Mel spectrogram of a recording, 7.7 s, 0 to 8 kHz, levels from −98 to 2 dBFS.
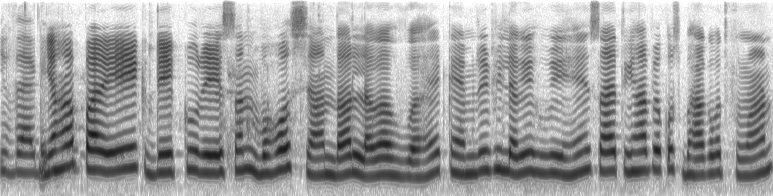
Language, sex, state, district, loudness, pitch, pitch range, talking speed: Hindi, male, Madhya Pradesh, Katni, -18 LUFS, 250 Hz, 235-275 Hz, 155 wpm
